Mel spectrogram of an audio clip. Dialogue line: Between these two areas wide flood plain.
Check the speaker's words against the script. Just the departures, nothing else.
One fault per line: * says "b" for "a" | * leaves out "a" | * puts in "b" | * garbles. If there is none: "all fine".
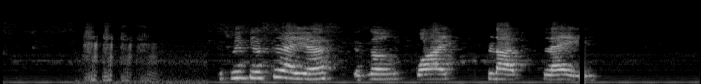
* puts in "is a"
